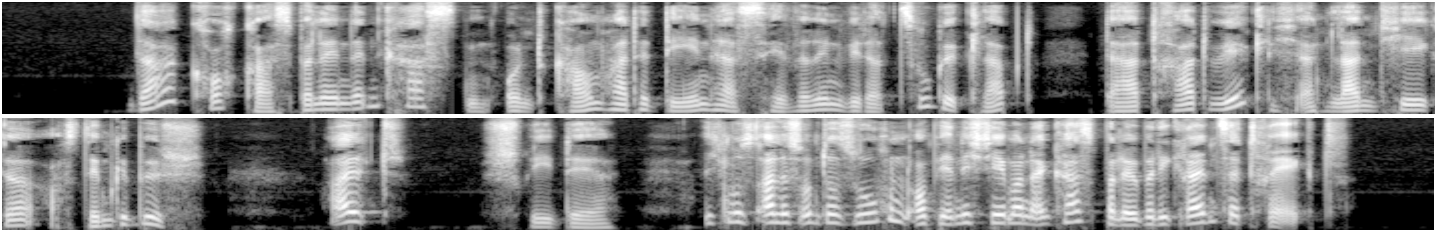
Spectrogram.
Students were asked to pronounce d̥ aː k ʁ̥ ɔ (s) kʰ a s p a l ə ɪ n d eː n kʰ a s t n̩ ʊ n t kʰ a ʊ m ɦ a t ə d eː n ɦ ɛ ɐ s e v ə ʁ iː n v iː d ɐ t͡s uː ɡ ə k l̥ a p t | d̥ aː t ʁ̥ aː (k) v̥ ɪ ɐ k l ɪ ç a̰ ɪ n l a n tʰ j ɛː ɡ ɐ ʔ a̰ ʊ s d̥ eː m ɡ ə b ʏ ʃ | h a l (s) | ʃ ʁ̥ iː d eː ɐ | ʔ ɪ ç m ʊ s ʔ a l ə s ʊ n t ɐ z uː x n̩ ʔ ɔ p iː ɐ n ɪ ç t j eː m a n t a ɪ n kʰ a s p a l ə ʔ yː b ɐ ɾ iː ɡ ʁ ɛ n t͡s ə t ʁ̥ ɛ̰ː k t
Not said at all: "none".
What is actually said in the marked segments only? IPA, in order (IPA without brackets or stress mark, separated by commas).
χ, t, t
